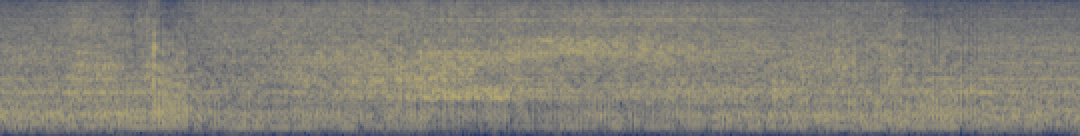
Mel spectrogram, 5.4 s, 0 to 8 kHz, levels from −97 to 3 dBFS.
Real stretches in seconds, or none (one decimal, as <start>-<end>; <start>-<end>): 0.0-0.6; 3.6-4.1; 4.9-5.4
